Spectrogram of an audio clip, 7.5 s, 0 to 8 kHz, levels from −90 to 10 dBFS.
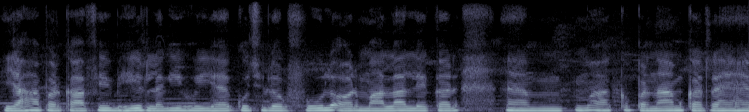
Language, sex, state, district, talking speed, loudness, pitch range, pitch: Hindi, male, Bihar, Vaishali, 160 wpm, -28 LUFS, 140-150 Hz, 145 Hz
